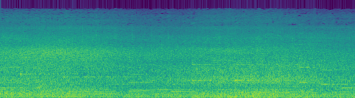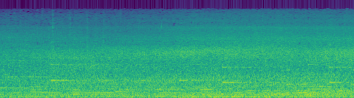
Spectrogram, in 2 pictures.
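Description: Ocean surf breaking on a sandy beach: a steady wash of noise that swells and eases every few seconds, with faint music underneath.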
